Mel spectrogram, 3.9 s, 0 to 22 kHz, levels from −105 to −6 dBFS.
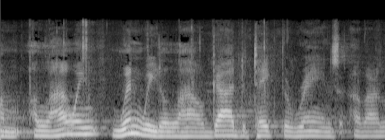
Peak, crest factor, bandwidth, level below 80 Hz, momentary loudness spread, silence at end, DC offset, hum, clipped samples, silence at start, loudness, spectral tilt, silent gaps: -14 dBFS; 16 dB; 12.5 kHz; -70 dBFS; 8 LU; 0 s; under 0.1%; none; under 0.1%; 0 s; -30 LUFS; -6.5 dB/octave; none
